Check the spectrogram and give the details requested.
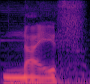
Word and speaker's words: knife: I like to sleep with my knife, but the K makes everything silent.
